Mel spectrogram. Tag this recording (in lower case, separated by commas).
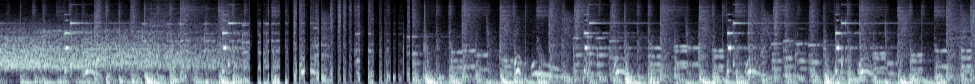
music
